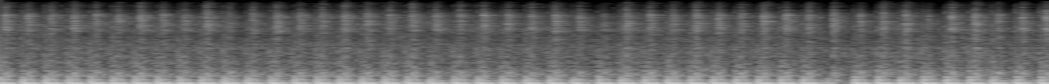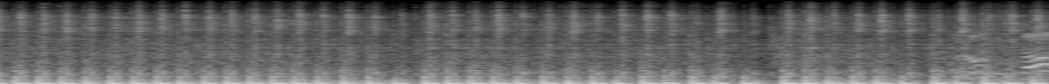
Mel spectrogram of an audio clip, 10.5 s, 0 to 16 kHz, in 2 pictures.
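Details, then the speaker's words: 1987 Honda TRX 350 Foreman after an oil change and carburetor cleaning: heavy, somewhat uneven clattering knock at idle; the screwdriver listening trick places it in the head and piston, not the crankcase. "it's definitely up in the head and the piston and not down in the actual case. Because I can distinctly hear it better."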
